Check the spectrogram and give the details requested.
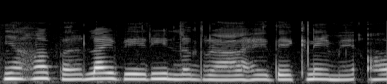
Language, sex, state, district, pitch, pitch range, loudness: Hindi, female, Bihar, Kaimur, 235 Hz, 220-255 Hz, -15 LUFS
